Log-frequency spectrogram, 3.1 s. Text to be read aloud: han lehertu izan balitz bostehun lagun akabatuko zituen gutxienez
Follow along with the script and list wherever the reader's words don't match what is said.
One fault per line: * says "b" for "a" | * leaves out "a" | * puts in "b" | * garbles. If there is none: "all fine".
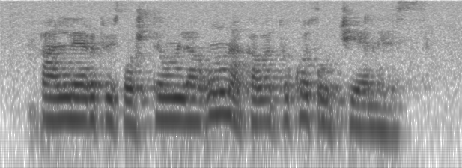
* leaves out "izan balitz"
* leaves out "zituen"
